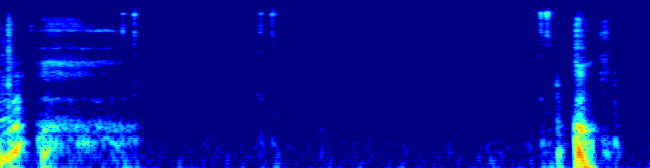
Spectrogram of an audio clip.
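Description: A few sharp clicks in a quiet small room: a pair about a second and a half in, a faint pair near the middle, and a cluster near the end ending in a louder low knock. A short voice sound trails off right at the start.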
